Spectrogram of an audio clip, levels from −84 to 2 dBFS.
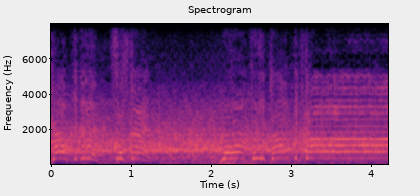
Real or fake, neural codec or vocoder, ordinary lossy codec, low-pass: fake; codec, 16 kHz, 2 kbps, FunCodec, trained on Chinese and English, 25 frames a second; none; none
